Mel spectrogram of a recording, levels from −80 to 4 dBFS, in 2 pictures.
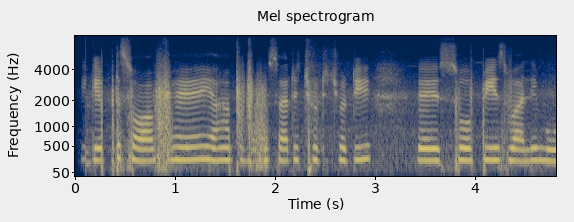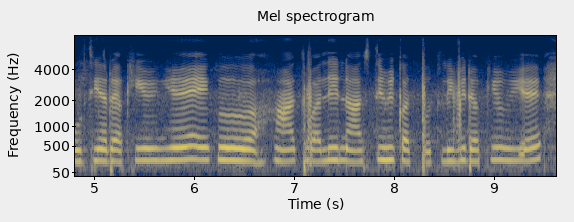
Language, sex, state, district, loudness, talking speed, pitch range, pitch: Hindi, female, Jharkhand, Jamtara, -15 LUFS, 160 wpm, 220-235 Hz, 230 Hz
